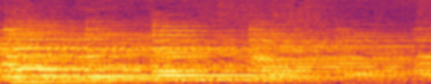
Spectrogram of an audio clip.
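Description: Grand piano playing the slow introduction to a song: sustained chords changing every half second or so over a deep bass note struck at the start, growing a little softer toward the end.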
